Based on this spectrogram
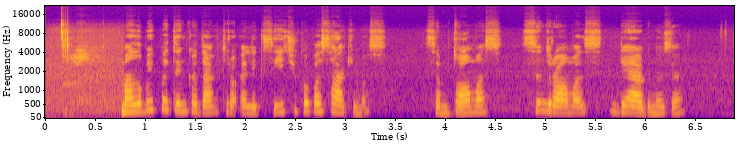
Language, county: Lithuanian, Vilnius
